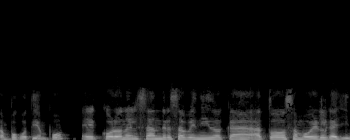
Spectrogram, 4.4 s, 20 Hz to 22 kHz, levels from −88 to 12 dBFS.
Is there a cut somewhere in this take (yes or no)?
yes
